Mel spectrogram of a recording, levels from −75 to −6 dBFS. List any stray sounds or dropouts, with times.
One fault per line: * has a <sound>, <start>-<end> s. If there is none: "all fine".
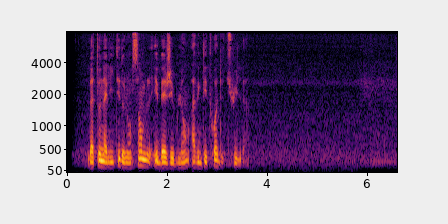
all fine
